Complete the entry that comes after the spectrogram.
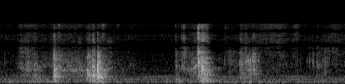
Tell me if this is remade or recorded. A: recorded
